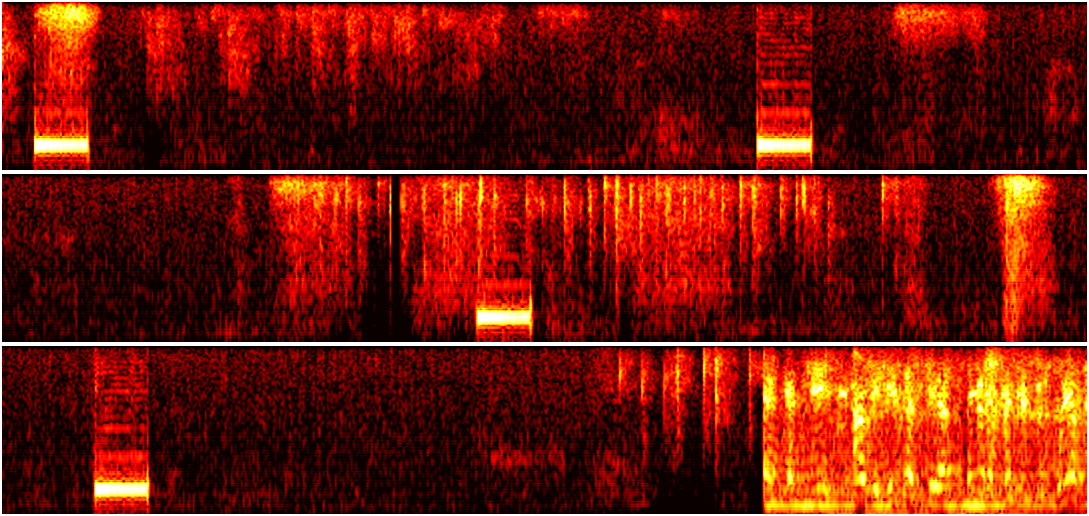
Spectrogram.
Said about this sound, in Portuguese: que ela está no telefone, dando sinal de ocupado.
